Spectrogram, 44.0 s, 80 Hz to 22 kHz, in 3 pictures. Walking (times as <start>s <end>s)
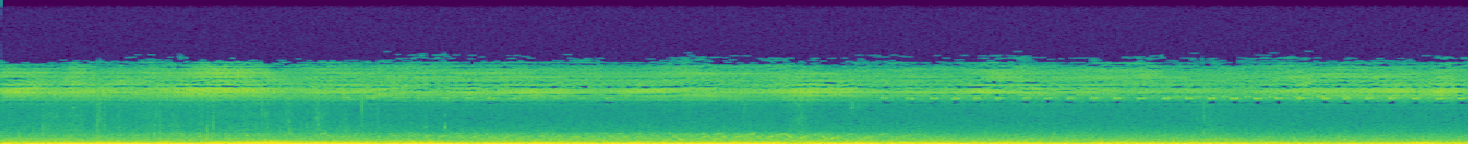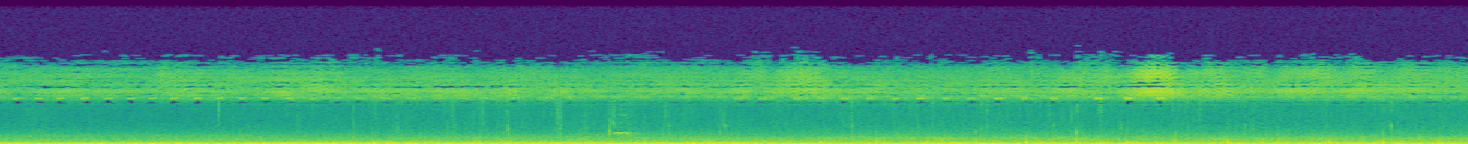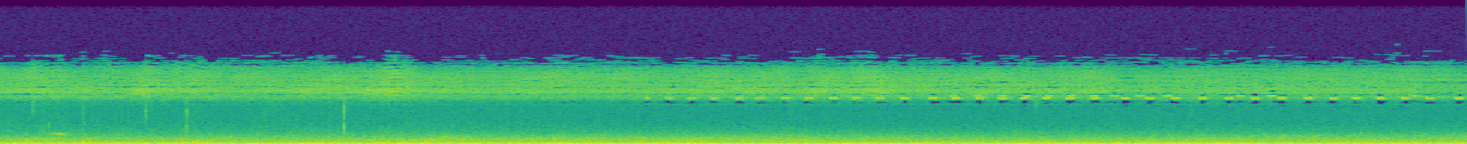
0.1s 4.6s, 16.7s 34.6s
